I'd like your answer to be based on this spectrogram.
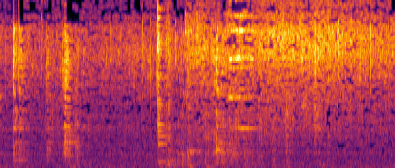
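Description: Two large sliced onions dropped into hot ghee and oil, a bright loud sizzle rising after a few sharp clatters and scrapes, then a steady crackling hiss without voices.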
